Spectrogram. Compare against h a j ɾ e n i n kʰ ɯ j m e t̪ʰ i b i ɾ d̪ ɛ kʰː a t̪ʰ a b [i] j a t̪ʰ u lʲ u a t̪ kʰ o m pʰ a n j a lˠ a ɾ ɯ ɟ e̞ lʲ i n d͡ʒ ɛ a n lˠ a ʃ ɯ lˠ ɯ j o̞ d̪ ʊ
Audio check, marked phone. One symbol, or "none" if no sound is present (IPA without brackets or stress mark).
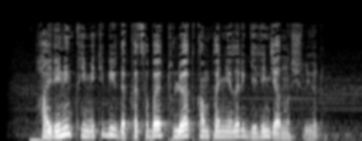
a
